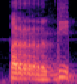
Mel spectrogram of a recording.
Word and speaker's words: pergi: So you can see we pronounce the R quite clearly. So it is kind of like Spanish. You speak Spanish, I think you will not pronounce the R quite near to this language.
